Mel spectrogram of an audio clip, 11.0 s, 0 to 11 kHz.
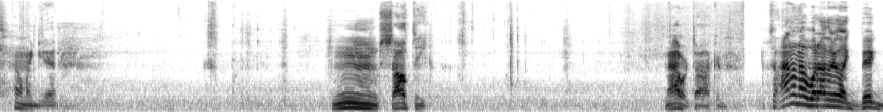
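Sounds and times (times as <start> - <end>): chewing french fries: 1.2 - 7.7.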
